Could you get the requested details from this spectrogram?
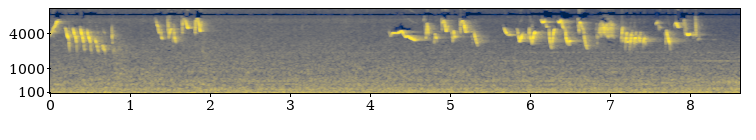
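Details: Greensinger hybrid, a cross of white-rumped seedeater and grey singing finch, singing high twittering phrases: short rapid bursts at the start, a pause, then a longer run of bright, varied chirps and trills.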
